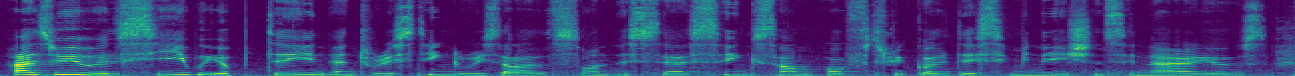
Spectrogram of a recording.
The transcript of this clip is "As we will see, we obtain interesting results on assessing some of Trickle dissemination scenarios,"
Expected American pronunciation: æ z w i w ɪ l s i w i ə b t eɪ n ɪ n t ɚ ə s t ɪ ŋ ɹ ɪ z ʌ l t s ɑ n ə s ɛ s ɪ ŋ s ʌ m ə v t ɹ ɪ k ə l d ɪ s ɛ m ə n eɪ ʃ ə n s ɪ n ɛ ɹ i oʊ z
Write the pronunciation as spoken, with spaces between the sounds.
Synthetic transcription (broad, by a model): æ z w i w ɪ l s i w i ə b t eɪ n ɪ n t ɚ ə s t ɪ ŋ ɹ ɪ z ʌ l t s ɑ n ə s ɛ s ɪ ŋ s ʌ m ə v t ɹ ɪ k ə l d ɪ s ɛ m ə n eɪ ʃ ə n s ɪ n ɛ ɹ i oʊ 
